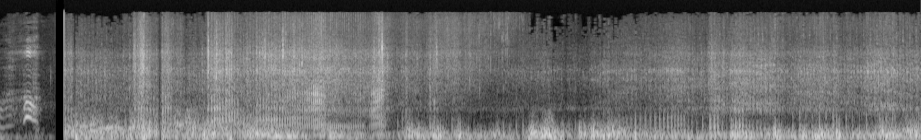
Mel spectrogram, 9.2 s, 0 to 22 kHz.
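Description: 350 cc motocross bike's engine revving and easing off as it is ridden over rocks and logs, with knocks and clatter from the bike over the obstacles. It starts suddenly about half a second in.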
